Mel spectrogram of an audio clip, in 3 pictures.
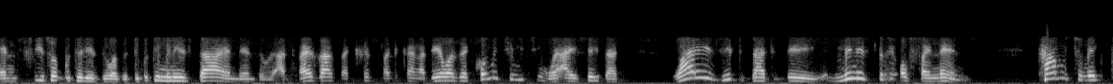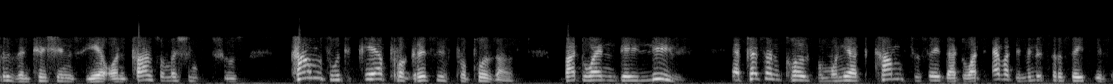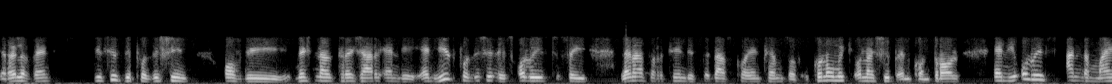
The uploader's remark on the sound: He now joins us on the line…. Guest(Phone).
